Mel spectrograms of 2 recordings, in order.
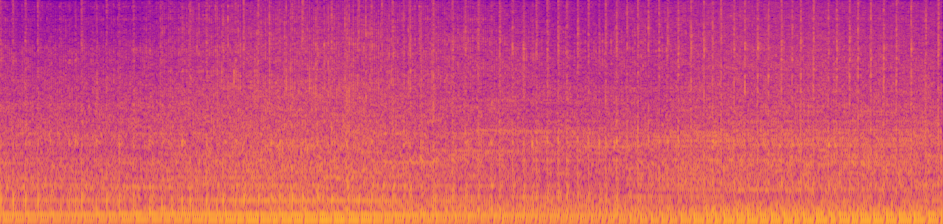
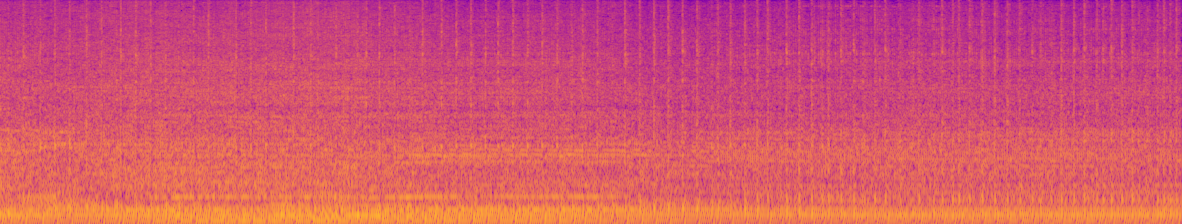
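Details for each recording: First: Free roadside Toro single-stage snowblower with a missing primer bulb and Seafoam added: a steady, fast two-stroke buzz with even firing and no stumbling or surging, running smoothly. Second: Free roadside-find Toro single-stage two-stroke snowblower, primer bulb missing, electric start likely not working, running on sprayed starting fluid with a little gas in tank: buzzy, uneven chatter; fuel not getting through, likely plugged carb jet suspected.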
